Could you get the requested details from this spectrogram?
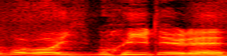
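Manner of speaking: high, loud and fast panicked questions; flustered by someone popping in uninvited; alarmed what are you doing here. Retold or imitated. Imagining an intruder in her head, high and panicked. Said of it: "I'd be like".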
